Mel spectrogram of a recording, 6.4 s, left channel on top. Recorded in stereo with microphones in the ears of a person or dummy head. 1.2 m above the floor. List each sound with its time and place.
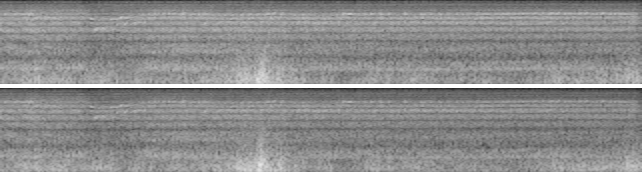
0.0 s a drone: 10° left (ahead or behind); by 6.4 s 20° left (ahead or behind)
